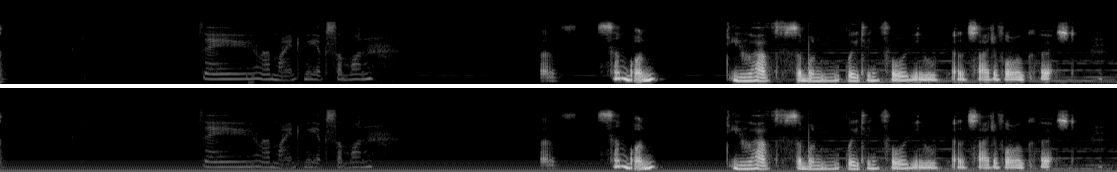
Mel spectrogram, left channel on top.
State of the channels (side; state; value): right; noise; hum, 25 dB below the sound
